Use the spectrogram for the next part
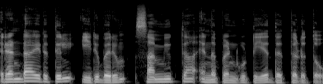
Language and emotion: Malayalam, neutral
